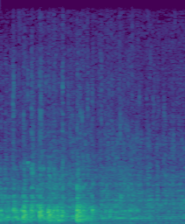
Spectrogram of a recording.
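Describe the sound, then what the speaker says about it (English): A TOTO toilet flushes after repair of its flush and fill valves, a close, fairly loud rush of water that swells in the first second and then settles into a steadier, softer draining wash. "we're going to give it another flush."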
